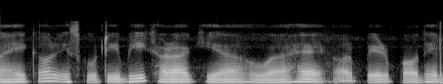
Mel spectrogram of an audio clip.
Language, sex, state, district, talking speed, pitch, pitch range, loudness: Hindi, male, Jharkhand, Ranchi, 150 wpm, 110 Hz, 105-120 Hz, -17 LUFS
